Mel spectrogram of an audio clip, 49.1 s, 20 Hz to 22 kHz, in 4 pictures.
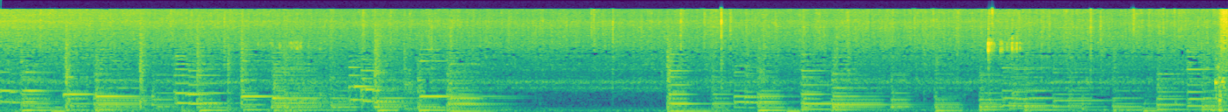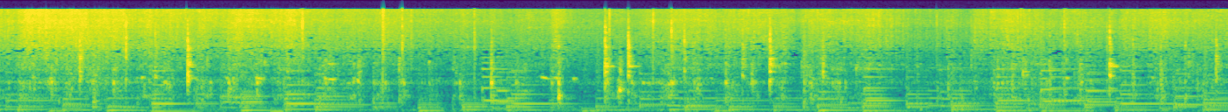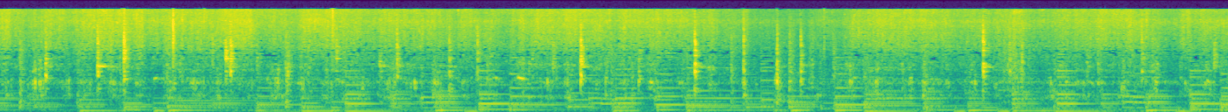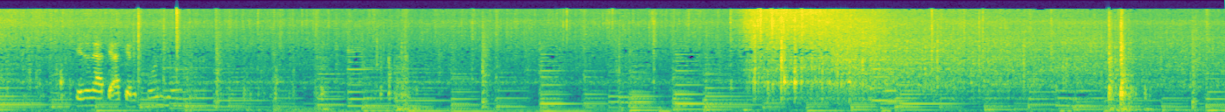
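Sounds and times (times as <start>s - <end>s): background music: 0.0s - 5.1s, 6.7s - 49.0s
food sizzling in a frying pan: 0.0s - 49.0s
spatula scraping and clicking on pan: 12.2s - 37.6s.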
